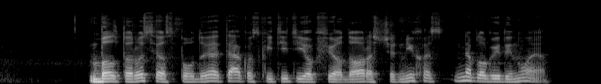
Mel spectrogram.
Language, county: Lithuanian, Kaunas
